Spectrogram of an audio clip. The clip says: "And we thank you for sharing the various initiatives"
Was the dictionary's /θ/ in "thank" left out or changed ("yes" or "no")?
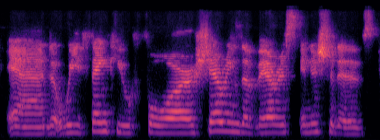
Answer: no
